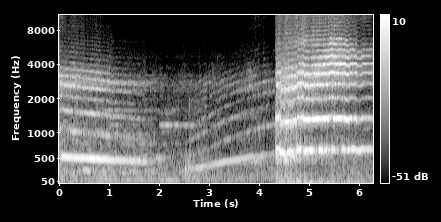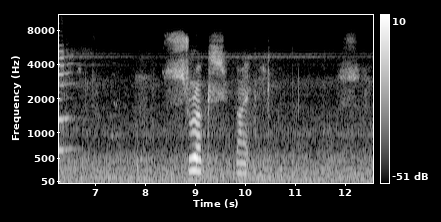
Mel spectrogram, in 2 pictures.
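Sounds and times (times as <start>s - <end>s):
siren wailing: 0.0s - 6.7s
speech: 9.1s - 10.2s.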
